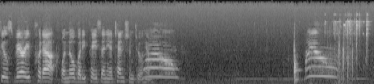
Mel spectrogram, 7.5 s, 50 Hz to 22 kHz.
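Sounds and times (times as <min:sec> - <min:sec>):
speech: 0:00.0 - 0:03.7
cat meowing to tease a dog: 0:02.8 - 0:03.6, 0:06.1 - 0:06.8
faint jingling of the dog's license tags: 0:06.5 - 0:07.4.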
